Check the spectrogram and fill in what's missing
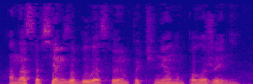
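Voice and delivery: ordinary delivery, nothing marked

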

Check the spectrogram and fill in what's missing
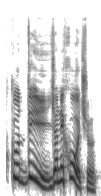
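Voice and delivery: put-on very high, frightened boy's protest; high whiny child; whining refusal. A narrator's reading. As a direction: balk in a high, pleading voice.

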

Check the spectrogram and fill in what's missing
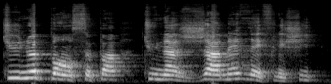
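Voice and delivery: loud, animated reproach; vehement vivacity. A narrator's reading. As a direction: press the accusation energetically. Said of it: "poursuivit David avec une vivacité singulière".

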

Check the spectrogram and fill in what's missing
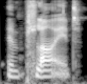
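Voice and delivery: ordinary delivery

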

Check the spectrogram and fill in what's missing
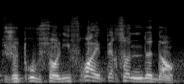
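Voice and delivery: put-on suspicious old nurse; scolding old nurse. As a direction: chide the girl like her old nurse.

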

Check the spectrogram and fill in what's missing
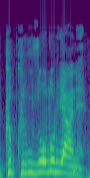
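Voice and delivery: normal talking voice

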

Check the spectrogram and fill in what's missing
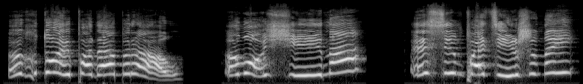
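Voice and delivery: very high, slow eager asking; eager questions. A narrator's reading. Lyudmila eagerly asks about the man. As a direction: ask with curious excitement.

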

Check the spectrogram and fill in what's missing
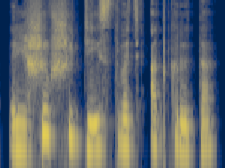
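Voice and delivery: ordinary delivery

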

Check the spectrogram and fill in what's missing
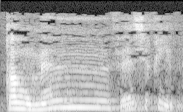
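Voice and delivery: قوما with a held nasal hum before فاسقين; hidden-noon ghunna. Shown as a demonstration. Teacher models the verse, hidden-noon ghunna. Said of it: "هنا في غنة برضو".

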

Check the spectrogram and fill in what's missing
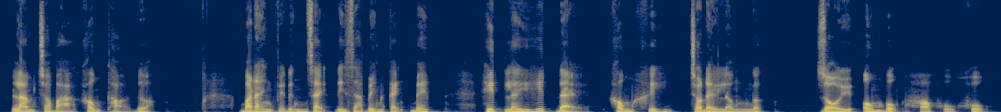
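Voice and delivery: ordinary delivery, nothing marked

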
